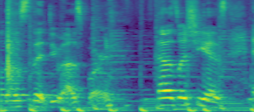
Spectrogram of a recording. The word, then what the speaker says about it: Usborne: Usborne, did I say it right? I used to say Useborne and I looked up how to pronounce it so I wasn't embarrassed. It's the What If Monster.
